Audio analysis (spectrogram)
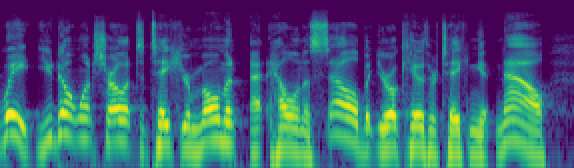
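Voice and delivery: normal talking voice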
